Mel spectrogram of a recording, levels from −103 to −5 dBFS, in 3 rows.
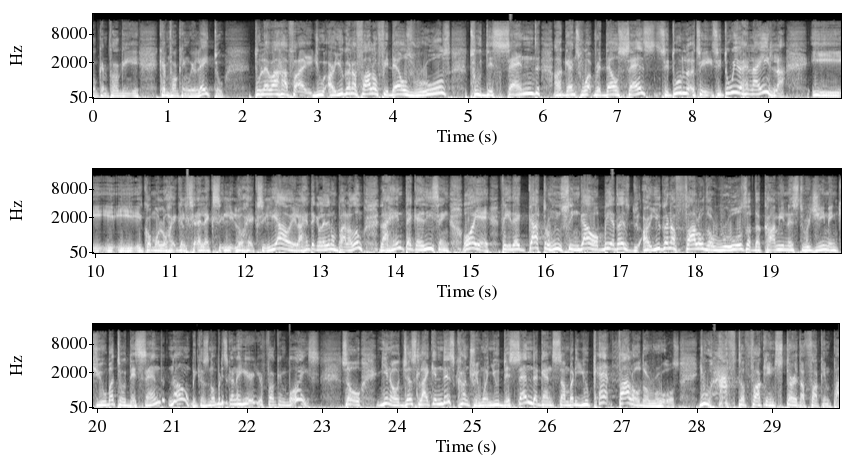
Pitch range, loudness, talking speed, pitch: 140-205 Hz, -11 LUFS, 175 wpm, 170 Hz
